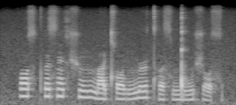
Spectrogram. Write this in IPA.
ɔ˦ s pʰ ə˦ s ɛ̃˦ x ʃ ũ˦ ŋ͡m a˨ cʰ ɔ˨ l ŋ͡m ə˞˦ tʰ ʌ˨ s ŋ͡ǃ ũ˨˦ ʃ ɔ˨ s

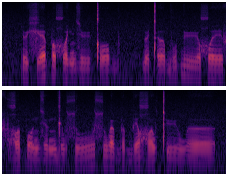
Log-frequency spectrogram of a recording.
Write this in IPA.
ɾ y xʲ ɛ p ə χʷ ɛ lʲ n z yː kʼ o b | ɠ ø tʼ əː b u ɠ yː χʷ eː f ʁʷ œ p o n z ø ŋ ɡ e w s uː s w œ b œ b e ʁʷ ə w tʼ yː w əː

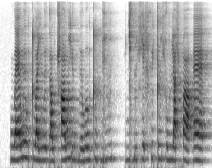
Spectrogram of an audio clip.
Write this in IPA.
w æ w ø w tʷ ɑ i̯ w ø ɡ ɑ w cʰ ɑ w i ɾ y w b ø w o w tʷ ɯ p ɡ i v | ɟ e ɡ ø ç e ɬ x y t ɯ ç o w ʎ ɑ ɬ qʷ ɑ | æ

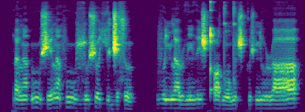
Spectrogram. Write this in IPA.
ɾ a l ã ʔ uː ʃ e l ã f uː ɮ u ʃ ʊː ç ʊ d͡ʒ ə s ʊ | v ʊː ɲ l a ɹ ð ĩ ð iː ʃ qʼ e j dˤ ĩ dˤ ĩ ʃ k ʊ ʃ ɲ uː ɹ aː

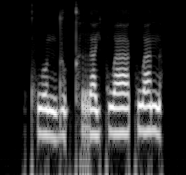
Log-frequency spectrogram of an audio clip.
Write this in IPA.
kʰ w o˧ n d u˦˥ ʔ kʰ r a˦˥ j k w aː˦˥ k w a˥˩ n

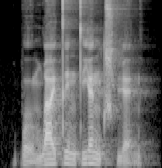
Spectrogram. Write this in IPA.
p o̰˨˩ ʊ̯ m w a˦ ɪ̯ t̪ i˥˨ n t̪ j ɛ˥˨ n t͡ɕʰ ɥ ɛ̰˨˩ n

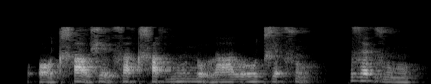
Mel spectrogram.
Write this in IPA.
ʔ ɔ˨ t͡ɕʰ a̰˦˨ ʊ̯ ʃ ḛ˦˨ ɪ̯ sʰ ä˦ ʔ t͡ɕʰ ä˦ ʔ ɡ ũ˦ n o̰˦˨ l ä˦ l o˦ t͡ɕ ɛ˦ ʔ sʰ ũ˦˨ | z ɛ˦ ʔ z ũ˨

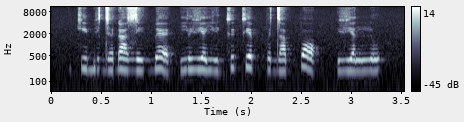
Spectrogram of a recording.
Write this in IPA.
kʲ e bʲ ɐ d ɘ ɗ a z i ɡ͡b ɛ | j ɨ vʲ a j i kʲ ɔ kʲ a pː ɘ d a pː ɔ | vʲ a nː u

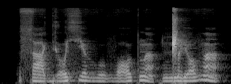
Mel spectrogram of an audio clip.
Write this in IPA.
s a ɡʲ o sʲ œ v u v ɔ tʷ ã | ŋ͡ǁ ə̃ ɾʲ ɔ v ã

